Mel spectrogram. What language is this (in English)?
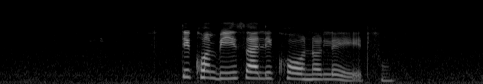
Swati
